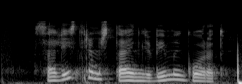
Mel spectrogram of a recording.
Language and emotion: Russian, neutral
